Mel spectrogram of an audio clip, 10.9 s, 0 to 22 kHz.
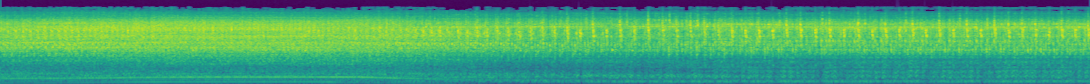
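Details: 1970 Opel GT at idle: quick light ticking over steady idle, heard toward the back; goes away at higher rpm, cause unknown.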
